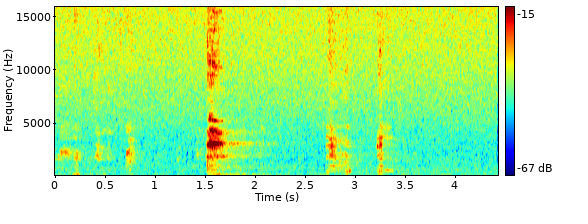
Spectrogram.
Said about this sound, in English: So you might like to do a little cough.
